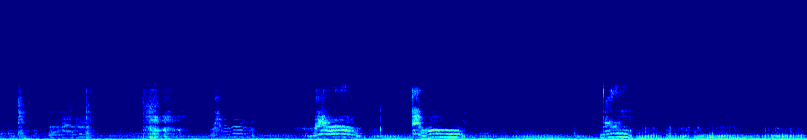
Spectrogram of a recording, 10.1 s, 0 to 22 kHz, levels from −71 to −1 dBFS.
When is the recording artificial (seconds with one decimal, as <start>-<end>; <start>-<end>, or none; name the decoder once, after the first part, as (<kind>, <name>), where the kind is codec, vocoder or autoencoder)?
0.0-2.8 (codec, HILCodec); 3.5-6.3; 7.0-10.1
